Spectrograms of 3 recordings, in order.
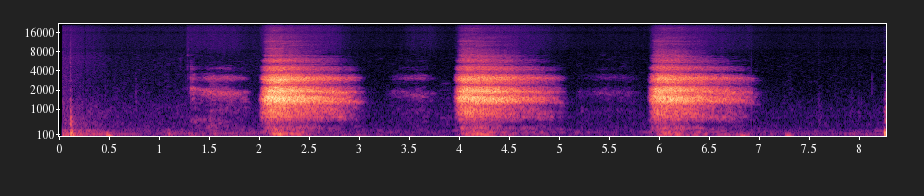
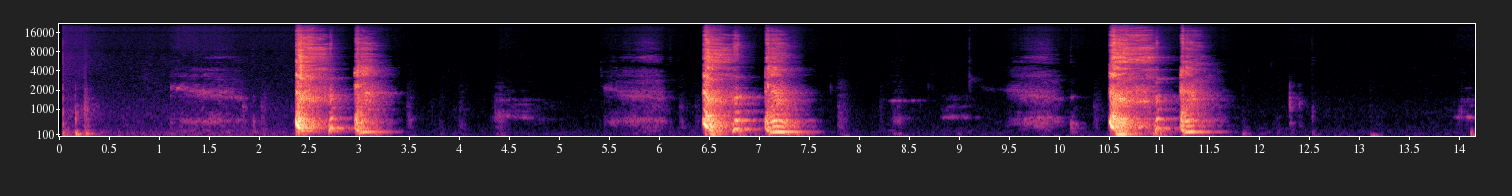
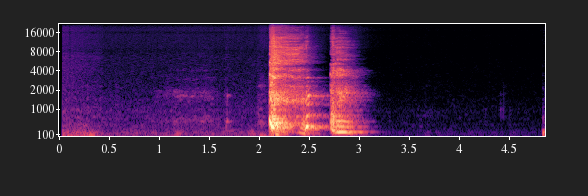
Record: {"exhalation_length": "8.3 s", "exhalation_amplitude": 32766, "exhalation_signal_mean_std_ratio": 0.4, "three_cough_length": "14.2 s", "three_cough_amplitude": 32768, "three_cough_signal_mean_std_ratio": 0.25, "cough_length": "4.9 s", "cough_amplitude": 32768, "cough_signal_mean_std_ratio": 0.24, "survey_phase": "beta (2021-08-13 to 2022-03-07)", "age": "45-64", "gender": "Female", "wearing_mask": "No", "symptom_cough_any": true, "symptom_runny_or_blocked_nose": true, "symptom_fatigue": true, "symptom_fever_high_temperature": true, "symptom_change_to_sense_of_smell_or_taste": true, "smoker_status": "Ex-smoker", "respiratory_condition_asthma": false, "respiratory_condition_other": false, "recruitment_source": "Test and Trace", "submission_delay": "2 days", "covid_test_result": "Positive", "covid_test_method": "RT-qPCR", "covid_ct_value": 17.7, "covid_ct_gene": "ORF1ab gene", "covid_ct_mean": 18.2, "covid_viral_load": "1100000 copies/ml", "covid_viral_load_category": "High viral load (>1M copies/ml)"}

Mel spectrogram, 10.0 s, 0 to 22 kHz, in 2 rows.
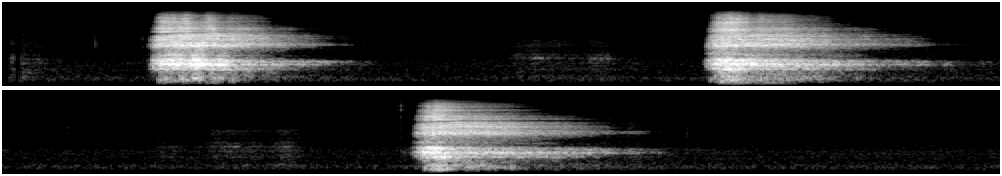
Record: {"exhalation_length": "10.0 s", "exhalation_amplitude": 8926, "exhalation_signal_mean_std_ratio": 0.34, "survey_phase": "beta (2021-08-13 to 2022-03-07)", "age": "45-64", "gender": "Female", "wearing_mask": "No", "symptom_cough_any": true, "symptom_shortness_of_breath": true, "symptom_diarrhoea": true, "smoker_status": "Ex-smoker", "respiratory_condition_asthma": false, "respiratory_condition_other": true, "recruitment_source": "REACT", "submission_delay": "0 days", "covid_test_result": "Negative", "covid_test_method": "RT-qPCR", "influenza_a_test_result": "Negative", "influenza_b_test_result": "Negative"}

